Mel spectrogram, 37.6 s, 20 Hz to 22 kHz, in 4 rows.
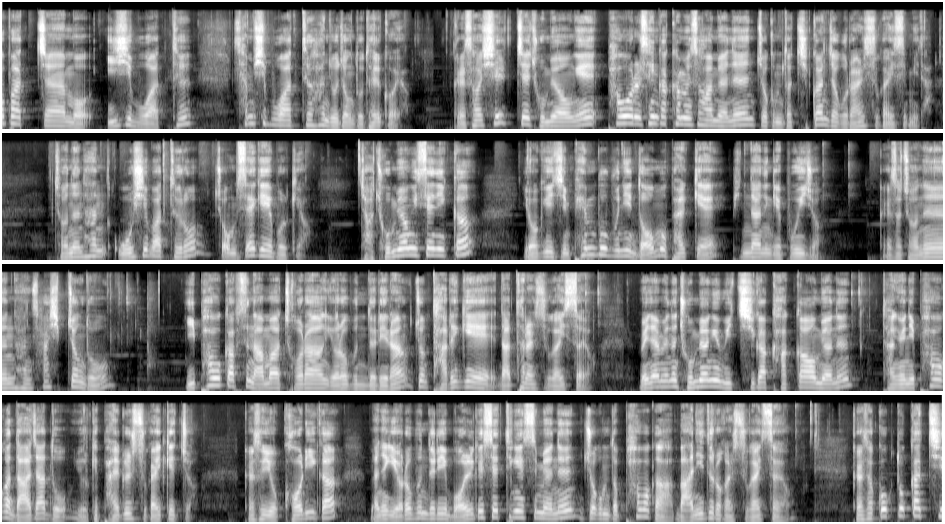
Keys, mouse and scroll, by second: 2.5 BackSpace, 2.6 BackSpace, 12.1-13.3 scroll up 1, 13.3-13.8 scroll up 3, 13.9 shift+middle click, 14.2 scroll up 1, 15.2-15.7 middle drag, 16.3 shift+middle drag, 16.6-16.9 middle drag, 17.3-18.8 scroll down 4, 17.7 middle drag, 18.8-20.4 drag, 21.0 drag, 24.7 click, 25.3 drag, 25.8 `, 26.6 g, 30.2 g, 36.2 shift+middle drag.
